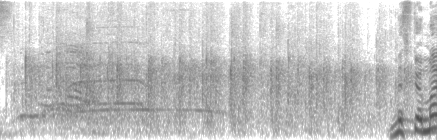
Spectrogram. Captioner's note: audience claps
